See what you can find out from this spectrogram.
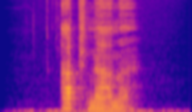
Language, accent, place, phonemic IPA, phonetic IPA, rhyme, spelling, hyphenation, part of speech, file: German, Germany, Berlin, /ˈapˌnaːmə/, [ˈʔapˌnaːmə], -aːmə, Abnahme, Ab‧nah‧me, noun, De-Abnahme.ogg
- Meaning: verbal noun of abnehmen: 1. abatement 2. decrease, reduction 3. ellipsis of Gewichtsabnahme (“weight loss”) 4. inspection, certification 5. extraction, collection (from someone's body, e.g. blood)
